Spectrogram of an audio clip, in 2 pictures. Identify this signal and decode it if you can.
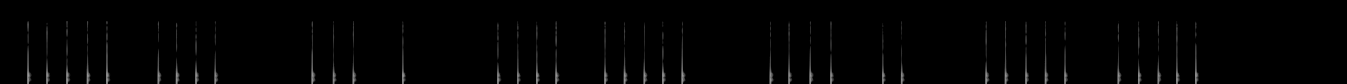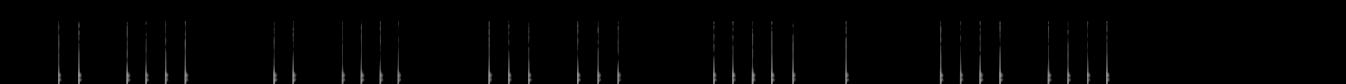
Tap code, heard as knocks on a wall, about 5 knocks a second. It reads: YLURZ IINVT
